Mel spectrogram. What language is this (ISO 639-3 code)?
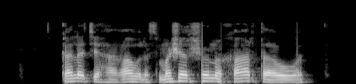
pus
